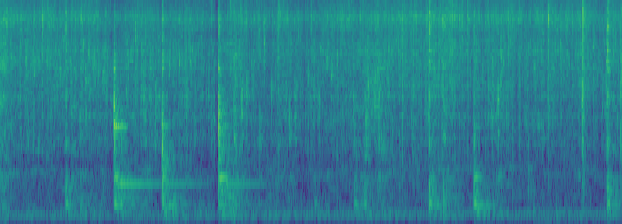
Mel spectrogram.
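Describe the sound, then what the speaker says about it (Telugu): Carom seeds (ajwain) frying in a pan and being stirred steadily, with a continuous sizzle broken by repeated scraping clicks of the spoon against the pan, close and fairly loud, with no talking. "బాగా కలుపుతుండాలి, లేదంటే వాము మాడిపోతుంది."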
